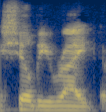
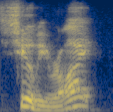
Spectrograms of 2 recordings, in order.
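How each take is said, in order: First: Said in the usual way. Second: Put-on higher-pitched Australian accent. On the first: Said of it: "I always thought they were saying". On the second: Explaining what Aussies just say, Australian accent. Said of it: "you nailed that accent".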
